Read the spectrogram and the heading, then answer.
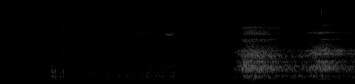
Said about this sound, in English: Get nice and comfy. Now I want you to breathe in and out.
